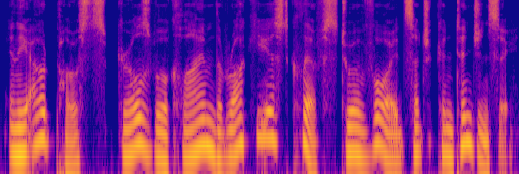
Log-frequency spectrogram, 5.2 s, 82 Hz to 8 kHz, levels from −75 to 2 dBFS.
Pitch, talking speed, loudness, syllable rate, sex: 145 Hz, 160 wpm, -19 LUFS, 4.0 syllables/s, male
